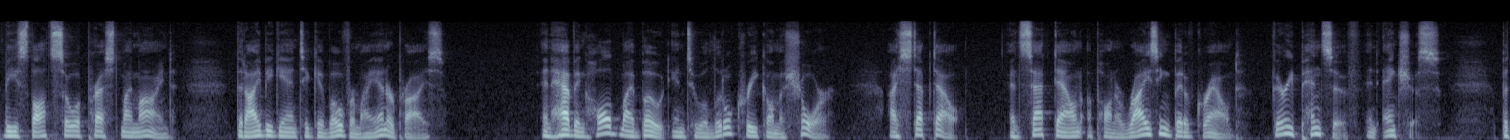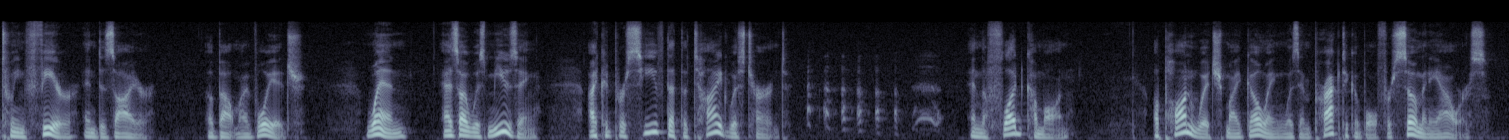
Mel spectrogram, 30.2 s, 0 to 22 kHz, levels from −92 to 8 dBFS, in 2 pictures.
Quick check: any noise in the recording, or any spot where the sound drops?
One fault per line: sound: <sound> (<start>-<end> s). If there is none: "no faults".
sound: laugh (23.2-24.6 s)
